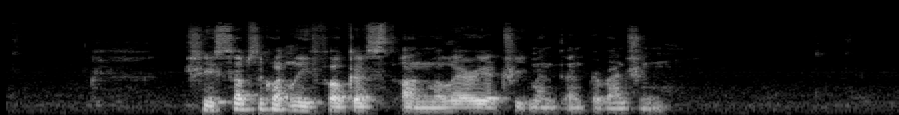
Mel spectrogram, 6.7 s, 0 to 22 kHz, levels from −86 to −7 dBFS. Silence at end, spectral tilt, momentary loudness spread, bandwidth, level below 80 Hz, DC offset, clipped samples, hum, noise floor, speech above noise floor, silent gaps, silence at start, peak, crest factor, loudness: 1.75 s; -6.5 dB/octave; 13 LU; 11 kHz; -64 dBFS; under 0.1%; under 0.1%; none; -66 dBFS; 39 dB; none; 1.4 s; -6 dBFS; 22 dB; -28 LUFS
